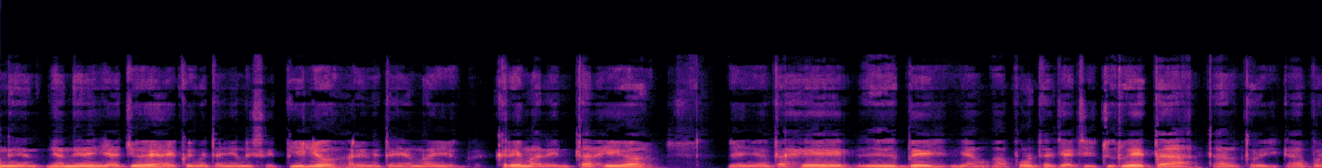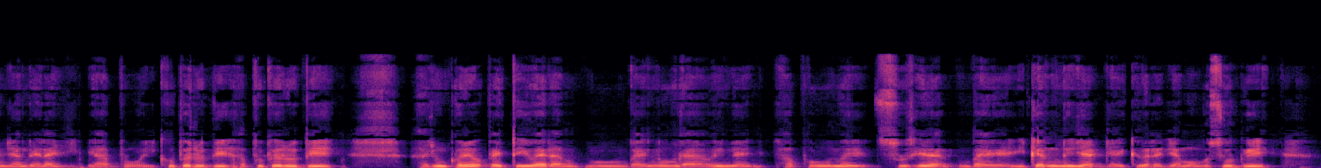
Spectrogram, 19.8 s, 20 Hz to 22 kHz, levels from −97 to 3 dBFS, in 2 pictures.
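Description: A speech recording with plainly audible HE-AAC compression throughout, likely from a low-bitrate stream around 24 kbps. Only the lower band is coded; the treble is copied up from below and shaped coarsely, so its harmonics sound synthetic and misaligned. Nothing remains above 14.9 kHz.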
